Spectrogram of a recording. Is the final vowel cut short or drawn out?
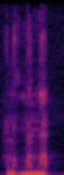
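cut short. The final vowel is cut short with a stop. "Kalau orang Banjar Kuala malah"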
